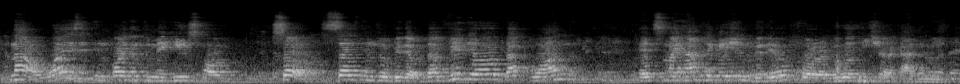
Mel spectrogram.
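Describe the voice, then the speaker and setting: There is noticeable background noise. Audible room echo surrounds the voice. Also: man. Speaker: teacher and trainer; teacher, trainer. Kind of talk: training workshop. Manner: normal pace, not fast. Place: classroom.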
